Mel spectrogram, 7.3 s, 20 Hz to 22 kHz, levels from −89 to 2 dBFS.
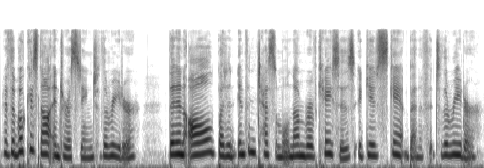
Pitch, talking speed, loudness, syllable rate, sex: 240 Hz, 205 wpm, -17 LUFS, 6.0 syllables/s, female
